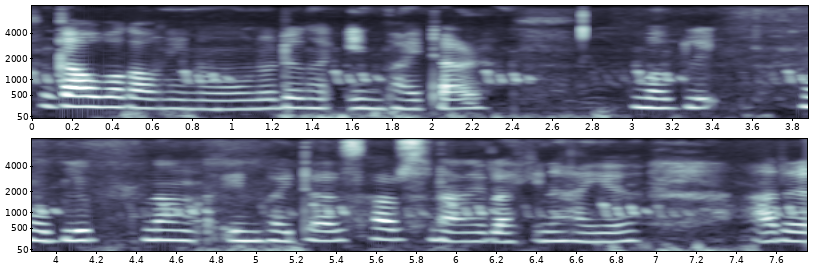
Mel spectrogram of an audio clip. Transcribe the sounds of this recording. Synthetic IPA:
ɡawbaɡawninɔnɯdɯŋimpʰajtaɾ | mɔbli | mɔblip̚naŋimpʰajtaɾsaɾsɯnanilakʰinaɦajɯaɾɯ

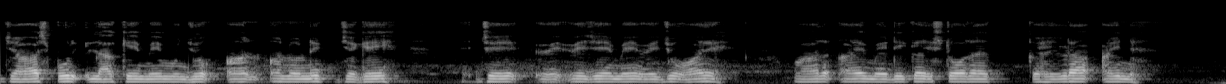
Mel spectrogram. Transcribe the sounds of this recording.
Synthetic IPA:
d͡ʒɐɦaːzpʊɾɪlaːkemẽmʊ̃ɦɪ̃ɲd͡ʒoaːnoːnɪk̚d͡ʒɐɡəe | e | ʋeːd͡ʒemẽʋeːd͡ʒõaːɦe | ʋaːɾaːɦemeːɖikəlɪsʈoːɾ | kəɦɪɡɽaaːɦɪnɪ

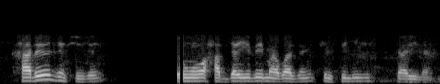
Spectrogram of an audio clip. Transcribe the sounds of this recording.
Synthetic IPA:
kʰaɾɯzɯŋkʰiŋzaj | dɔŋɔhab̚zajɯbɯjmabazɯŋpʰilpʰili | ɡaɾilan

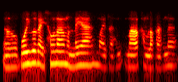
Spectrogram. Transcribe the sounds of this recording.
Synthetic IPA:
ɔbojbɯɡajsawlamɯnlajamajkʰamaakʰamlakʰɾakʰɯnɯ

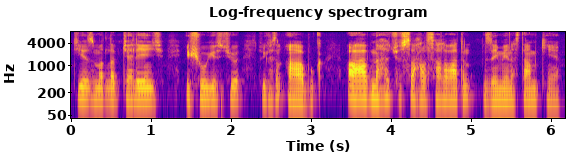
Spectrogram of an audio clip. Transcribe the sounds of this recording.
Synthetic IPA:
t͡ʃizmɐt̪lɐb̚t͡ʃɐleːnʲd͡ʒ | iʃuːjist͡ʃʰusʰukʲʰɐt̪ɐnaːbuk | aːbnɐɦɐt͡ʃʰusɐɦɐlsɐlʋaːt̪ɐnzɐmiːnɐst̪aːmkẽː

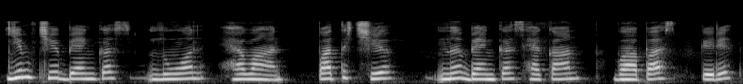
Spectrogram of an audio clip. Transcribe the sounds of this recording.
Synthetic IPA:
jimt͡ʃʰibʲeŋkɐsluːɐn | hɛʋaːn | pɐt̪ɨt͡ʃʰi | nɨbʲeŋkɐshɛkaːn | ʋaːpɐs | kəɾit̪̚ʰ

